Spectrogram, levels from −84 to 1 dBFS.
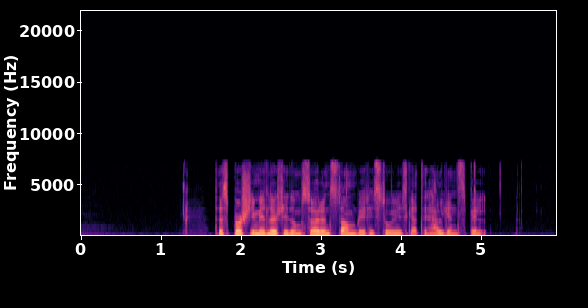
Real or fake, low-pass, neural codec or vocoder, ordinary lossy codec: real; 7.2 kHz; none; none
